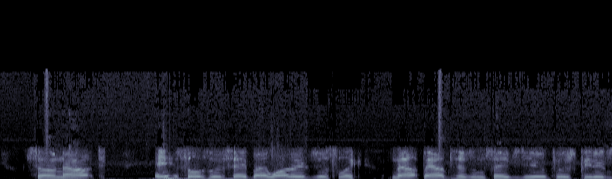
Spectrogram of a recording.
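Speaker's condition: Cerebral palsy; not stroke, mind unaffected; speaks slowly, host suspected stroke, caller denies being high on drugs

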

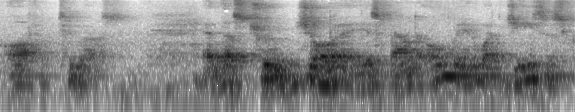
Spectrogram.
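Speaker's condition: Voice disorder; not contagious

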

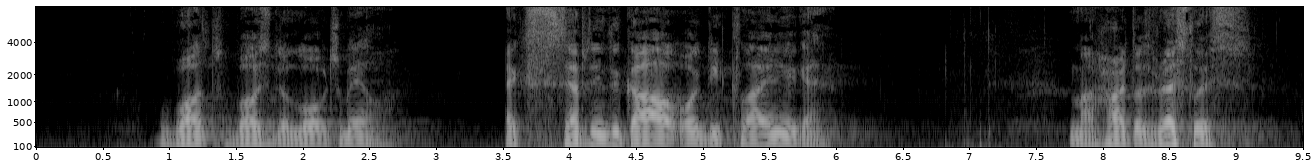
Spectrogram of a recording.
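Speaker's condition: Parkinson's disease; diagnosed 5 years ago

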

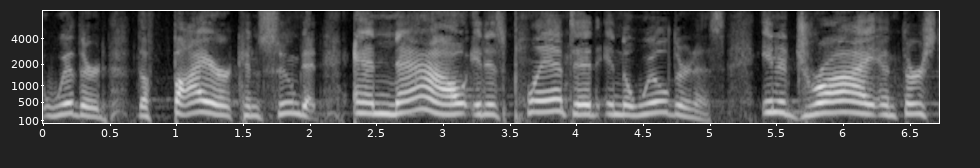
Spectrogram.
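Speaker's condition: No condition

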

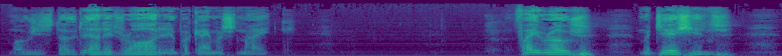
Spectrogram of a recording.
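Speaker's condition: Throat cancer, lost vocal cord

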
